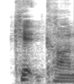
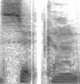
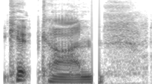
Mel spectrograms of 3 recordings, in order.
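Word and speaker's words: CITCON: but like there's some foundational folks because like Kiton and I pronounced it wrong I said siton but Kiton it was its first one looks like it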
